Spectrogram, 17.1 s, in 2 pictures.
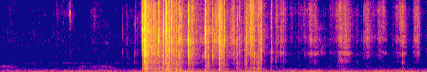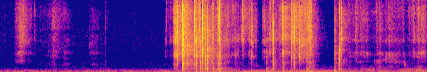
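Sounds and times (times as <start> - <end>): packaging tearing: 2.8 - 5.5, 11.9 - 15.5
packaging rustling: 2.8 - 5.7, 11.9 - 17.0.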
